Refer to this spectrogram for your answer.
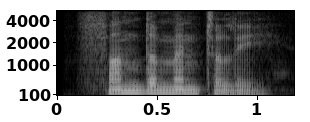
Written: fundamentally

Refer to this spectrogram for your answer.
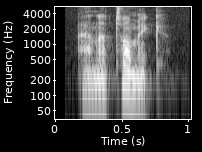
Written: anatomic

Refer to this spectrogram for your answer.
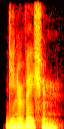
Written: denervation

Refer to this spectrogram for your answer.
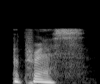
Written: oppress

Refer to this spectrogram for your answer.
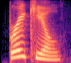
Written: brachial

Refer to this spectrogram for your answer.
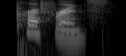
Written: preference

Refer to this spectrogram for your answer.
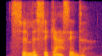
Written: silicic acid

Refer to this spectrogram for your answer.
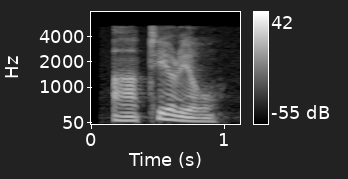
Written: arterial

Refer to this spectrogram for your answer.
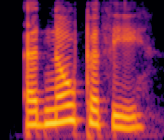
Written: adenopathy

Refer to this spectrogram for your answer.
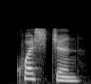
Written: question

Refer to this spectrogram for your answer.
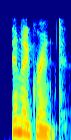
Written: immigrant

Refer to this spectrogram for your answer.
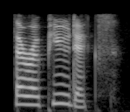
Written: therapeutics

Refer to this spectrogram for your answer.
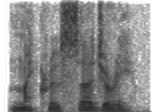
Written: microsurgery

